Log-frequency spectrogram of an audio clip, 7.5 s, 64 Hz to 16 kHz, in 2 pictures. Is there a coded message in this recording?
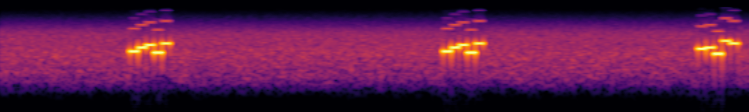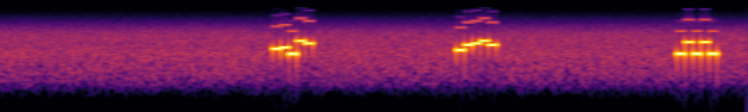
Yes: five-tone selective call (EEA) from 0.6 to 7.3 s, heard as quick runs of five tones, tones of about 40 ms. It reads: 36829 36829 56119 56119 48998 10101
